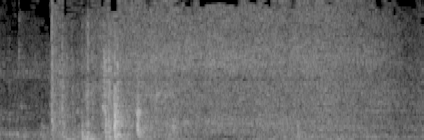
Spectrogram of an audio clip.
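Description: A plastic cut-and-emboss die-cutting machine being set down on the table with a few light knocks, then slid into place with a soft, even scraping.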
